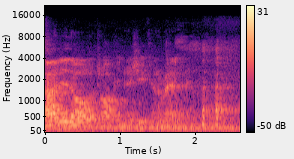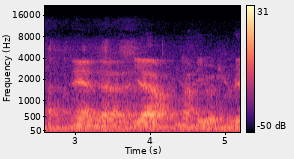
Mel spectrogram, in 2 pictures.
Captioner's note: laughs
